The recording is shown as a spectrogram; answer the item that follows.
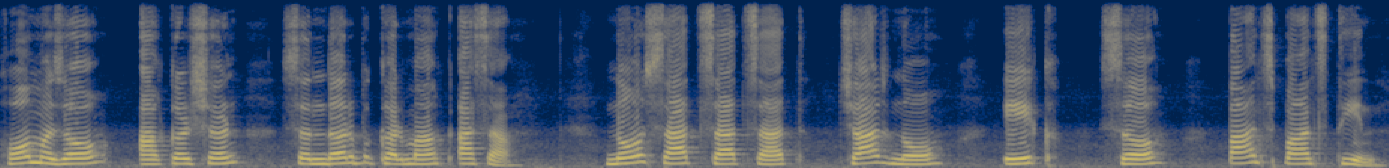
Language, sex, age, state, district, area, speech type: Goan Konkani, female, 30-45, Goa, Salcete, rural, read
